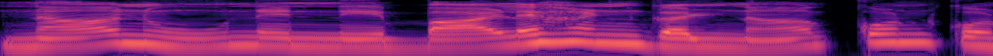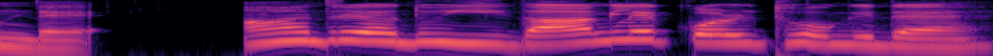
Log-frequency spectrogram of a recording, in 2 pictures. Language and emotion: Kannada, sad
